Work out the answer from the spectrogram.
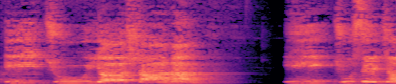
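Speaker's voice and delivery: sutra stretched out word by word; very slow, deliberate. Shown as a demonstration. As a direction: drag each syllable so students catch it. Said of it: "ध्यान से समझिएगा". (बहुत धीरे, एक-एक शब्द पर ज़ोर)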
